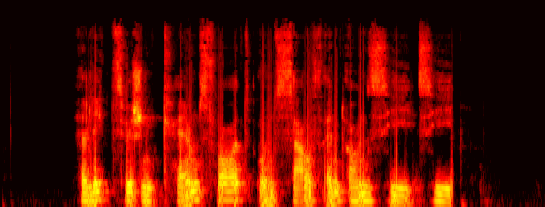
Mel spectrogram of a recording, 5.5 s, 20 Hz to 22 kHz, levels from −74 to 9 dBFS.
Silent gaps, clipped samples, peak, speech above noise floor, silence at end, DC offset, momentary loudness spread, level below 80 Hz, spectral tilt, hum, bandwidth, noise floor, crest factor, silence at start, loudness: none; under 0.1%; -2 dBFS; 50 dB; 0.95 s; under 0.1%; 5 LU; -36 dBFS; -5 dB/octave; none; 16 kHz; -68 dBFS; 18 dB; 0.8 s; -19 LUFS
